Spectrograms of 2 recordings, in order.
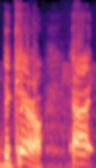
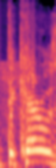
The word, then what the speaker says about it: DeCaro: idea that like you and DeCaro, am I pronouncing his last name correctly, by the way? DeCaro. DeCaro. Like with DeCaro's Italian Graffiti album, for some reason, I bought that album like 10 years ago.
